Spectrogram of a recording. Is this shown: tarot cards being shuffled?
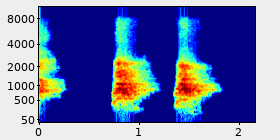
no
